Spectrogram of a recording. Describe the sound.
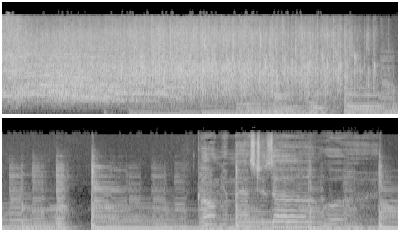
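Loud audience applause and cheering welcome a band back onstage, a dense wash of clapping for about five seconds before the band kicks into amplified music with sustained guitar chords and a steady rhythm.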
